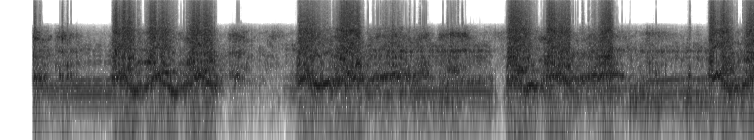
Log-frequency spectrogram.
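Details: Red nose American Staffordshire Terrier barking aggressively: very loud, harsh barks in tight bursts of two to four, separated by short pauses, with a raspy, strained tone.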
